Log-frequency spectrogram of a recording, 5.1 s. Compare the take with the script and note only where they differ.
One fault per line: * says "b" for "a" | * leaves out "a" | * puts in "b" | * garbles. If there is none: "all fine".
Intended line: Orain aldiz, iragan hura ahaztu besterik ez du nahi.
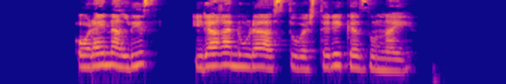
all fine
